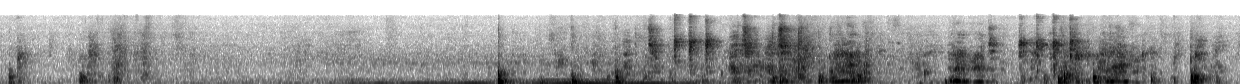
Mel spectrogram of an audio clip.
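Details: Chocolate Labrador at play time during sound desensitization. Mostly quiet for the first five seconds, then dense scuffling, clicking and whimpering play sounds with soft panting and occasional human voices.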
